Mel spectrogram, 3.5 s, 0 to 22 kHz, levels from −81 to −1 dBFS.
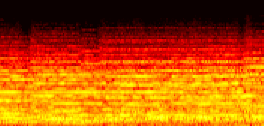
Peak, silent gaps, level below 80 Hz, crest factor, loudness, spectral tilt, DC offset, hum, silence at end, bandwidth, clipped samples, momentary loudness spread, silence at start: -4 dBFS; none; -40 dBFS; 12 dB; -17 LUFS; -5.5 dB/octave; under 0.1%; none; 0 s; 11 kHz; under 0.1%; 2 LU; 0 s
